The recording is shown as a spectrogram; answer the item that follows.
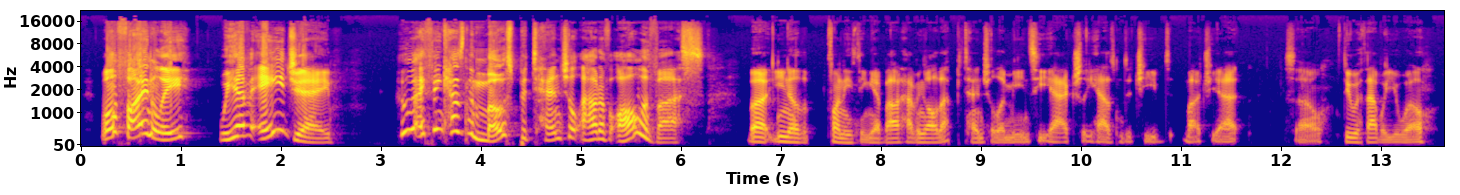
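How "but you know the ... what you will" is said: quick, soft half-whisper, barely voiced and fast. Introducing the last member of the group, an aside into the microphone, half-whispering. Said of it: "you're whispering into the microphone over there".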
